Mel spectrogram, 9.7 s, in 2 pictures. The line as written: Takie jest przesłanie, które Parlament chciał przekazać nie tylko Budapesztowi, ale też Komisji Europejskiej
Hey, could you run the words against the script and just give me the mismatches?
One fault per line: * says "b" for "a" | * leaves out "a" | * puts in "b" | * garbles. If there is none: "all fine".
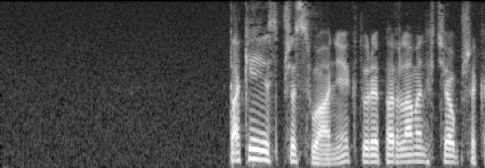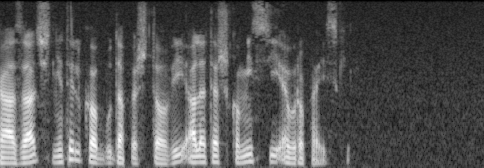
all fine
